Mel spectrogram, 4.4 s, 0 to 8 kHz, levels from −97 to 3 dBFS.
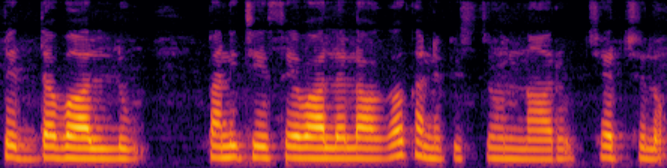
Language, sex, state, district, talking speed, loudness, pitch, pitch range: Telugu, female, Andhra Pradesh, Sri Satya Sai, 110 wpm, -19 LUFS, 185 Hz, 180-200 Hz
